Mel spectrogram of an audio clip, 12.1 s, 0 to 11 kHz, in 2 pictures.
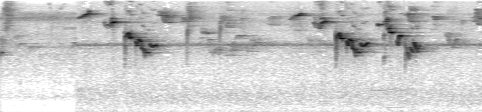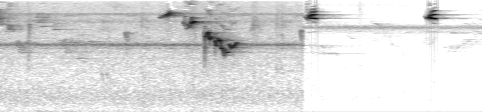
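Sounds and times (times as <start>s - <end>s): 
Buff-throated Saltator: 1.0s - 9.8s.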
